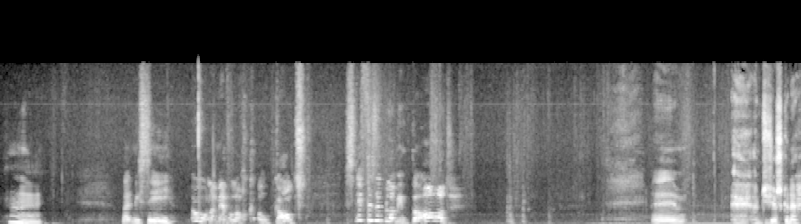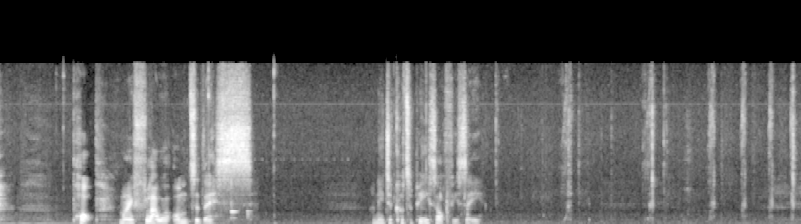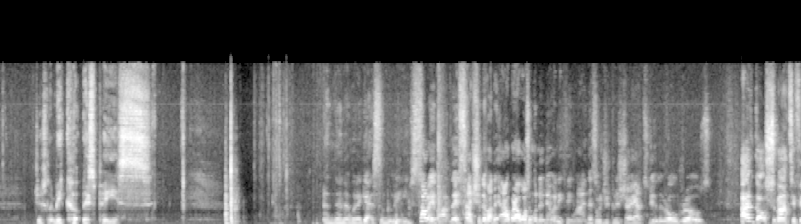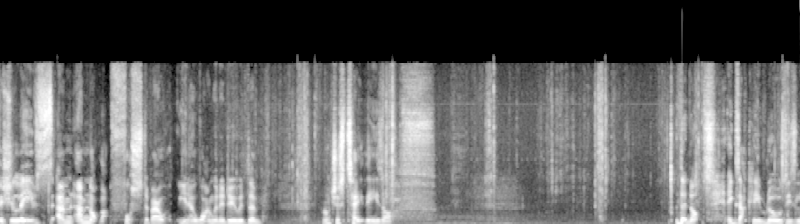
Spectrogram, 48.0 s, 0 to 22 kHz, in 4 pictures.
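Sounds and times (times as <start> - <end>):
artificial leaves rustling: 39.4 - 48.0.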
